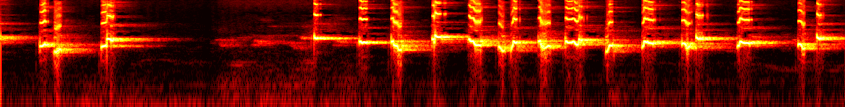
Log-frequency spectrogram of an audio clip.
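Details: Sooty-headed bulbul singing as a lure for other birds: two loud liquid whistles, a quiet gap with faint low rumble, then a brisk sequence of sharp, slurred whistled notes about three per second.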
